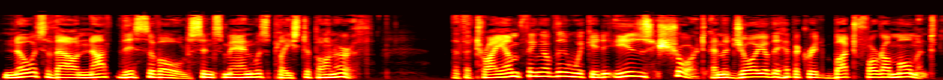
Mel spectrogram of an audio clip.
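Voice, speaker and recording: A man's voice: fairly high pitch, unhurried, a bit bright, no room sound, clean studio sound. An actor playing a stern, indignant man who condemns the wicked in a declamatory, admonishing scripture drama. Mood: indignant warning.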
